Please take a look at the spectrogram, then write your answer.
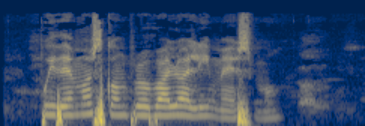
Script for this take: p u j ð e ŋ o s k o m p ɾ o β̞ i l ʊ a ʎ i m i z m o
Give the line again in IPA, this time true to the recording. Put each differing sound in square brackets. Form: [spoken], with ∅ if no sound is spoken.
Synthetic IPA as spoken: p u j ð e [m] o s k o m p ɾ o β̞ [a] l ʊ a [l] i m [e] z m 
